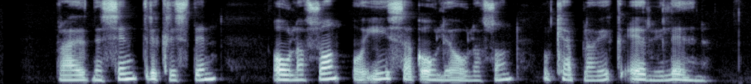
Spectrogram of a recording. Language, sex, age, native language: Icelandic, female, 50-59, Icelandic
